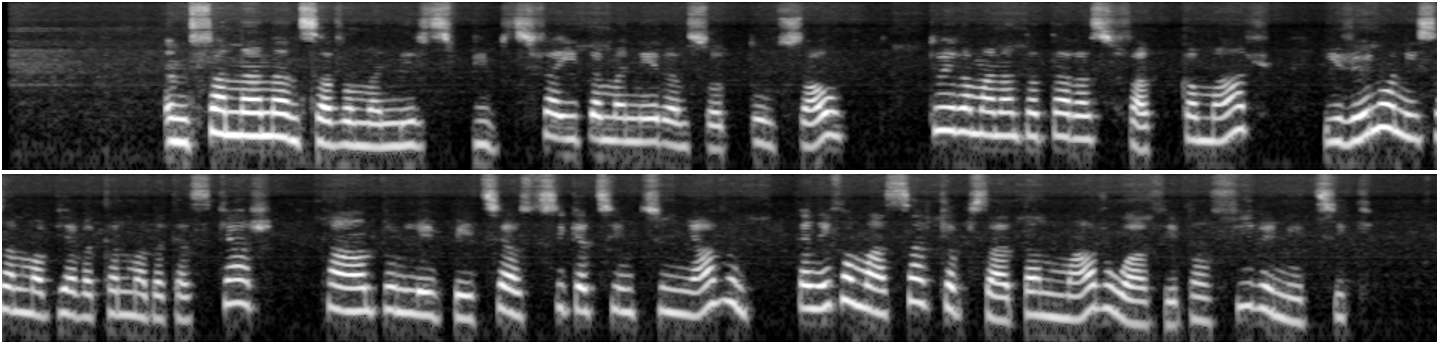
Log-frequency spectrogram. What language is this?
Malagasy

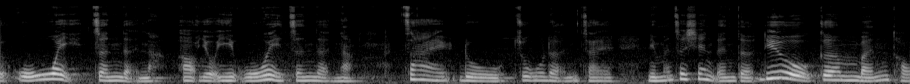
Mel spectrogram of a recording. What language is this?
Chinese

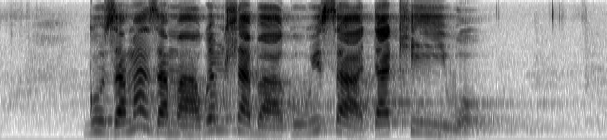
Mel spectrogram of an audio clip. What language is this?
Swati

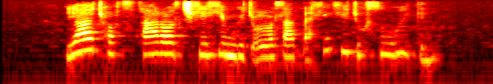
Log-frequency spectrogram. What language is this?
Mongolian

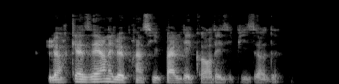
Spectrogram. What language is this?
French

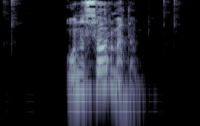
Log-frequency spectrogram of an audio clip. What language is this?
Turkish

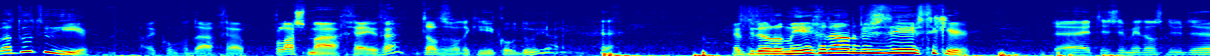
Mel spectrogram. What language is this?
Dutch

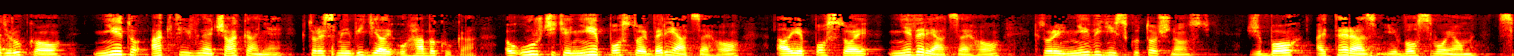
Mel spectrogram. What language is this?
Slovak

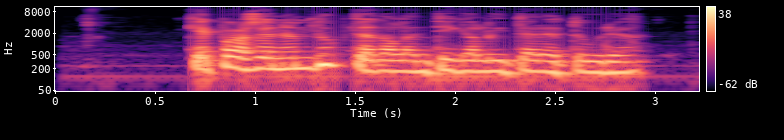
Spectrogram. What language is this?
Catalan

